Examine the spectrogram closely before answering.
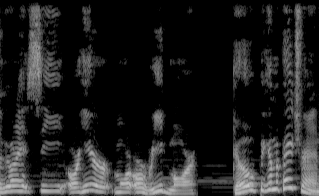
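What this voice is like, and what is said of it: Usual voice. Nothing is said of it.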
